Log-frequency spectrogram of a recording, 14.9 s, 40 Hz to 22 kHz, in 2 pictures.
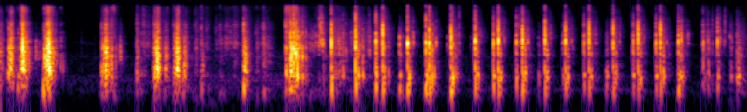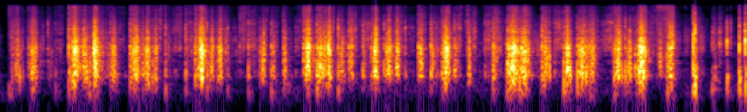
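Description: A cardboard Smarties tube, held horizontally, is tapped and scratched with fingertips. Rapid, dry, hollow taps with a mid-range papery knock around 1.5 kHz come in quick rows for the first half. They give way to denser, brighter scratching mixed with taps, each sound dying away almost instantly.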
